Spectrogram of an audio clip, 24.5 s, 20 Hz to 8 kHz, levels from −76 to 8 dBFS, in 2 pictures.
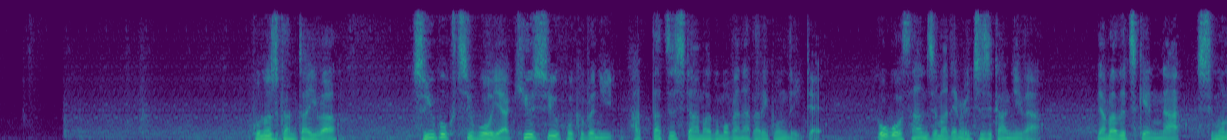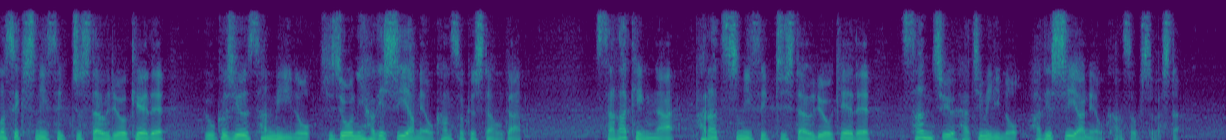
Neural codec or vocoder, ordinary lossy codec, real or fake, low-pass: codec, 16 kHz, 1.1 kbps, Voila-Tokenizer; none; fake; 7.2 kHz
